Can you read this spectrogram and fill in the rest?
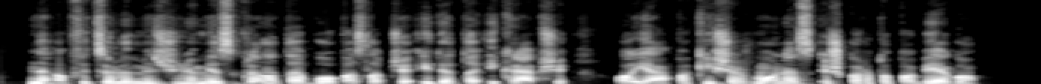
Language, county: Lithuanian, Kaunas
